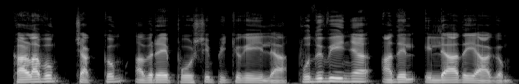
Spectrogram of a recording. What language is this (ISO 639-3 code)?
mal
